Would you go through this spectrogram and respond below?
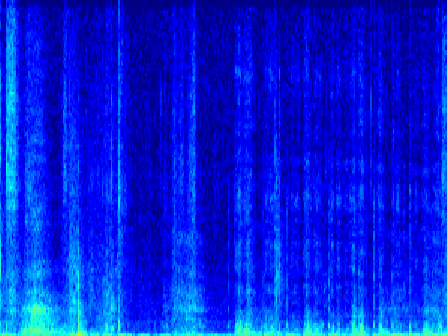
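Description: A pen scratches out text on a card design sheet, continuous strokes with brief pauses and soft rubbing, close and moderately loud with no speech.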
